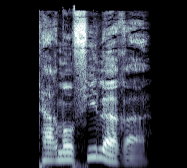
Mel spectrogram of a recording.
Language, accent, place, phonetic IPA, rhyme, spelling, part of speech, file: German, Germany, Berlin, [ˌtɛʁmoˈfiːləʁə], -iːləʁə, thermophilere, adjective, De-thermophilere.ogg
- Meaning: inflection of thermophil: 1. strong/mixed nominative/accusative feminine singular comparative degree 2. strong nominative/accusative plural comparative degree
